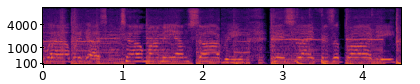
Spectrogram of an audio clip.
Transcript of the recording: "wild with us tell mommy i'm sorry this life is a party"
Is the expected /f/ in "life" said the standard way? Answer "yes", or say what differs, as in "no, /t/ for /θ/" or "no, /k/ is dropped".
yes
